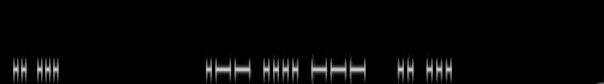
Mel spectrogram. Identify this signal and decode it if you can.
Morse code, heard as a keyed tone, about 32 wpm, 700 Hz. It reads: IS WHO IS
